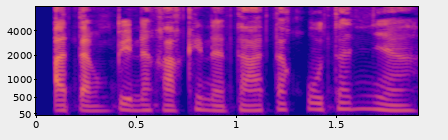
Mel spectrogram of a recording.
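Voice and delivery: ordinary delivery, nothing marked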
